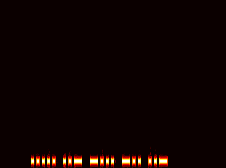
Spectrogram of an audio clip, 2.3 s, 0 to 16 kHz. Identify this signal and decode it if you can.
Morse code, heard as a keyed tone, about 44 wpm, 700 Hz. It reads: 5UBDU
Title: Five Challenging Letter-Number Combinations 45wpm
